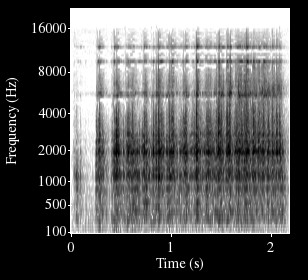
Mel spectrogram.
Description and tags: Coin Rolling 1
coin rolling on wood recorded with TascamDR07
sound, spinning, roll, money, spin, metal, dr07, tascam, rolling, coin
